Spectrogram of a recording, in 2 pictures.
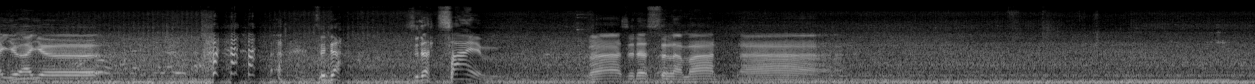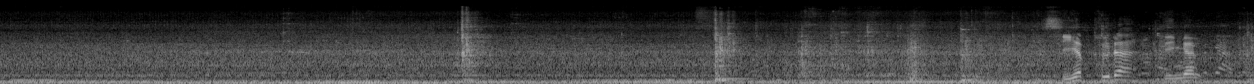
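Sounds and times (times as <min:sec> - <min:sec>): diesel engine running: 0:00.0 - 0:25.0.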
